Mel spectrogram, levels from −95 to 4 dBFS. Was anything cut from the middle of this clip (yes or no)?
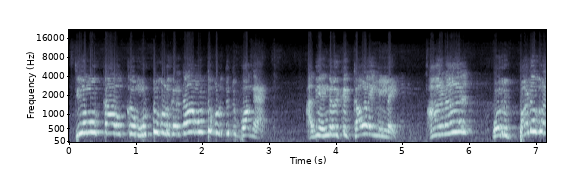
no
